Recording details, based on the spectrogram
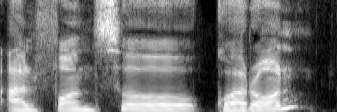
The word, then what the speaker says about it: Alfonso Cuarón: Is it Alfonso Cuarón? – That sounds exactly right to me.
